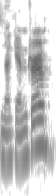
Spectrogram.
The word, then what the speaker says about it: Nagendra: my name is nendra also it's pronounced nagendra but I have been using both lately my name is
